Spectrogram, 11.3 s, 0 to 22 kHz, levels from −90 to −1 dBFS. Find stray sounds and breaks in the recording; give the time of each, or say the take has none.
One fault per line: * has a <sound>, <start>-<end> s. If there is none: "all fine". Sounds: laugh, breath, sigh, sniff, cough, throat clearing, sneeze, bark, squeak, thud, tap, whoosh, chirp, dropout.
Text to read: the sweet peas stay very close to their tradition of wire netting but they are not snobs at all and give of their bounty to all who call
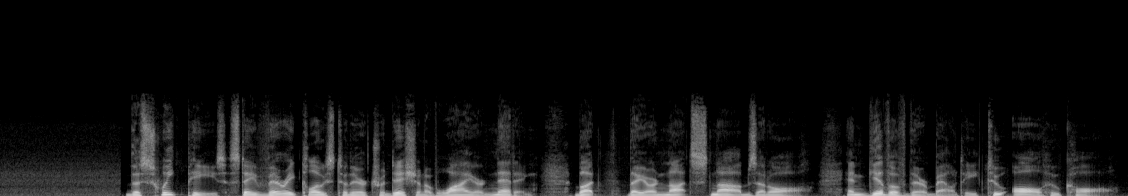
all fine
